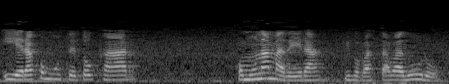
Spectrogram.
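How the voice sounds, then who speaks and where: A woman giving an emotional religious testimony on the radio, halting and repeating herself as she acts out the dialogue she quotes. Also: mid-range voice, fairly even intonation, a bit bright, a little hiss or hum, rough recording.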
